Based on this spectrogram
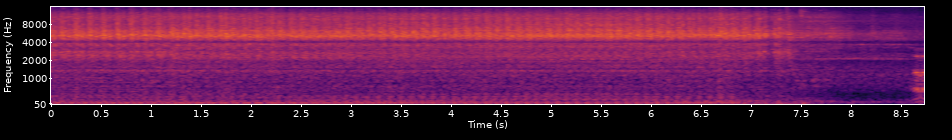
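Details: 1993 Ford E250 Econoline after the fuel pump replacement: it catches and holds a steady idle with a slightly uneven beat for several seconds, then fades; it now runs on its own, the no-start having been traced to the fuel pump.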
